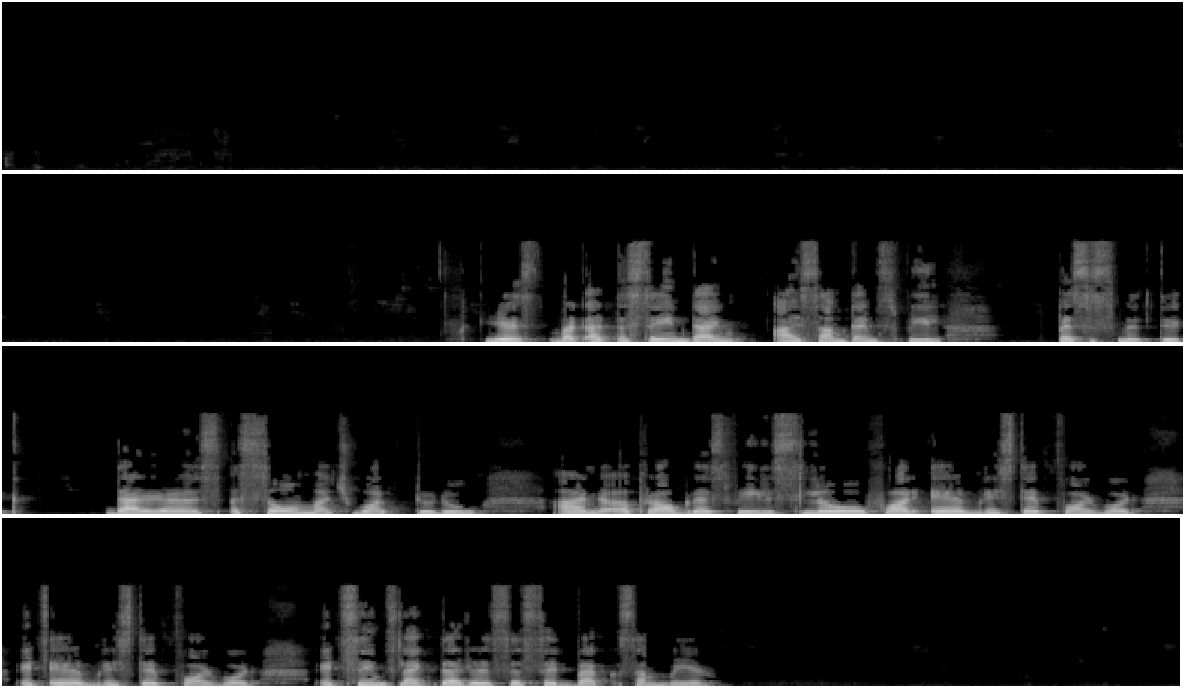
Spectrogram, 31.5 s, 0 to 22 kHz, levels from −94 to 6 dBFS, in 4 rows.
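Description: At 23.91 s the speech jumps back and about 2.0 s of programme plays a second time, running to 25.90 s, with a brief blip marking the seam where playback restarts. This is a stream segment repeated: the player fetched or queued the same segment twice, so the audio already heard is delivered again. The duplicated stretch ends just before "seems like there is", where the speech carries on normally.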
